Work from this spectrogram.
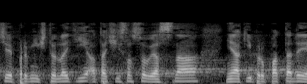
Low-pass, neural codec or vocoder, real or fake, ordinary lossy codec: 7.2 kHz; none; real; MP3, 32 kbps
